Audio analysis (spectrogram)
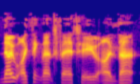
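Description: Bright, crisp-edged man in casual film chat. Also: mid-range voice, no echo. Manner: halting, backtracking, thinking aloud. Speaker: podcast co-host.

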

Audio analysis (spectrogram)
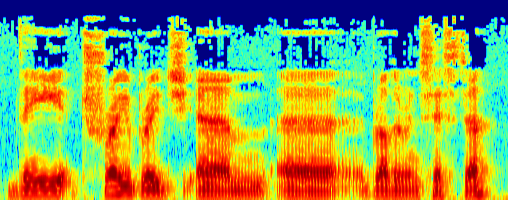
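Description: A man's voice: low-pitched, steady tone, takes it slowly. A man chatting casually and enthusiastically about films as a podcast co-host, rambling and hesitating as he goes. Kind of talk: casual, chatty film discussion.

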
